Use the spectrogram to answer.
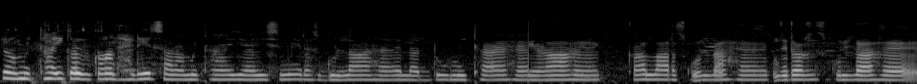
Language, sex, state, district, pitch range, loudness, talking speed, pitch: Hindi, female, Bihar, Saharsa, 210-225 Hz, -29 LUFS, 135 wpm, 220 Hz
